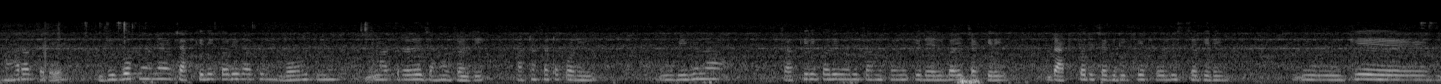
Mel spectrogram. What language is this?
Odia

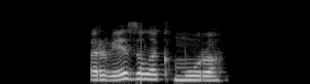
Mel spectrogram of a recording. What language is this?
Mari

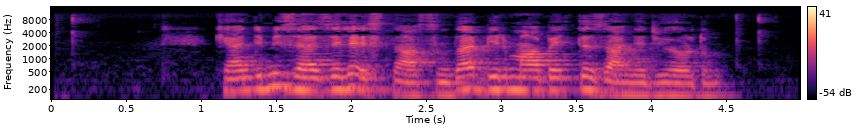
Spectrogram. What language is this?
Turkish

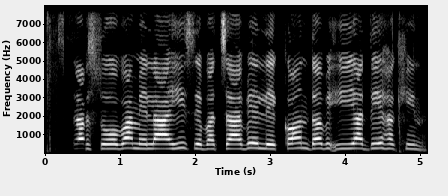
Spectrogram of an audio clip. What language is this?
Magahi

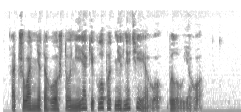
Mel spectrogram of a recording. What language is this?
Belarusian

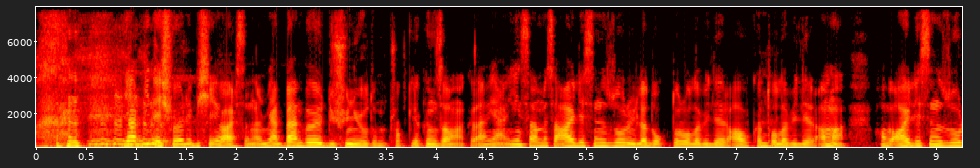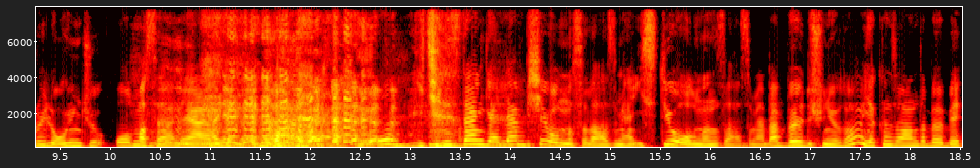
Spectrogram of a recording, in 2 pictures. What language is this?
Turkish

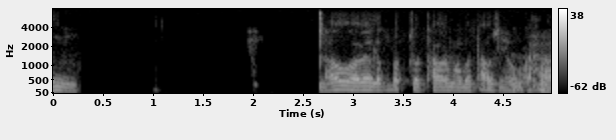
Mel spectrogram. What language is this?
Gujarati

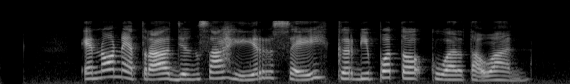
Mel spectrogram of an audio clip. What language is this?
Sundanese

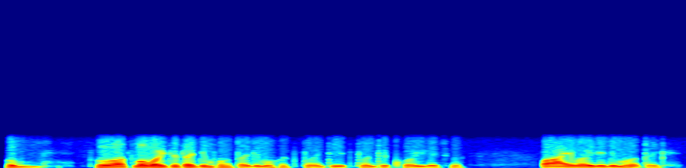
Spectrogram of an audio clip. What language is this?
Kashmiri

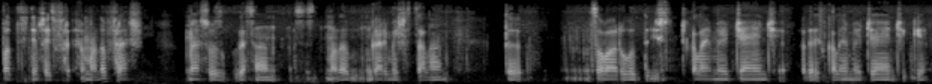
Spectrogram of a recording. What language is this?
Kashmiri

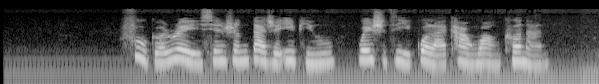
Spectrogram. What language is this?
Chinese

